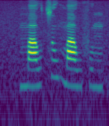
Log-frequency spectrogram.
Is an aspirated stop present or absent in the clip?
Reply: absent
